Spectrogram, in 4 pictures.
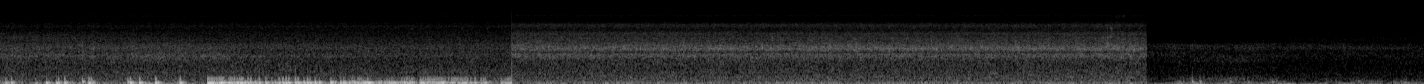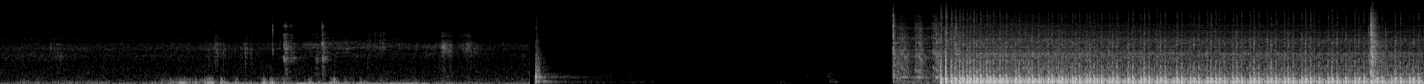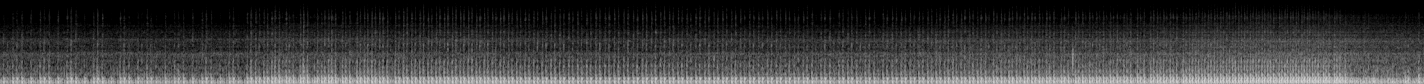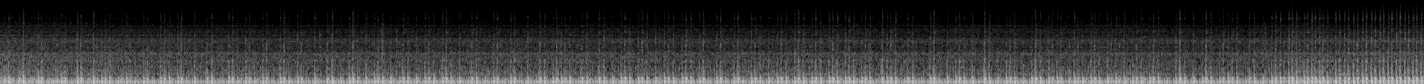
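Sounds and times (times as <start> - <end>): motorcycle engine revving: 23.2 - 56.9
sharp click: 28.0 - 28.2.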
